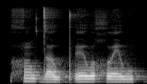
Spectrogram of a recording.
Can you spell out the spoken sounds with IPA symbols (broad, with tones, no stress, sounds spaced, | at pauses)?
h õ˥ w d ʌ˩˧˩ w pʼ ɘː˥ w χʷ e˥ w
